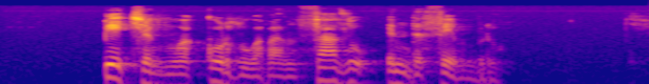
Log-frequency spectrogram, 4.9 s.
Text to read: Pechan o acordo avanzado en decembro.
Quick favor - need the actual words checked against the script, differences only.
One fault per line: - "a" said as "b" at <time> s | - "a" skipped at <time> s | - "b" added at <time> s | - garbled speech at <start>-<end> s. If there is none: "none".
none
